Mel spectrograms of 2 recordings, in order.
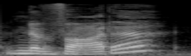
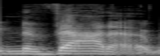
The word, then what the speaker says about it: Nevada: It's not Nevada, as Kerry had said, you know, just before the time I was taking this trip. You know, it's actually Nevada with, you know, that short A, like as flat an intonation as possible.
